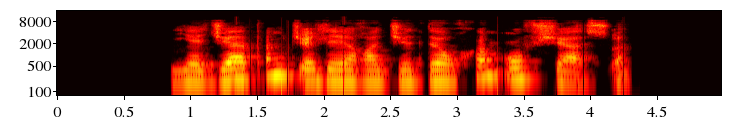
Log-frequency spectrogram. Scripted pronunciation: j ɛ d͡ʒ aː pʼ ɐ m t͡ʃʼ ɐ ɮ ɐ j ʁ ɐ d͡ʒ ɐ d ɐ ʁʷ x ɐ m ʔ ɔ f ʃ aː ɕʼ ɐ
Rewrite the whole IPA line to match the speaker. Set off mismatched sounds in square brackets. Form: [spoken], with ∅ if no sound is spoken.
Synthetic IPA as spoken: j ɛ d͡ʒ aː pʼ ɐ m t͡ʃʼ ɐ ɮ ɐ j ʁ ɐ d͡ʒ ɐ d ɐ ʁʷ x ɐ m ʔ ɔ f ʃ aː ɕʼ ɐ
